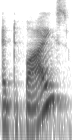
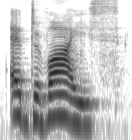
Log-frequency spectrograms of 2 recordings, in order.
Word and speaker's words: advice: اولا من ناحيه النطق، هذه كتنطق اللي فيها السي كنطقوها advice بحال الصوت ديال السي advice. هذه اللي فيها اس كتنطق advise، كتنطق بواحد الصوت ديال زد advise.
